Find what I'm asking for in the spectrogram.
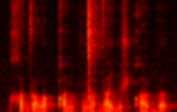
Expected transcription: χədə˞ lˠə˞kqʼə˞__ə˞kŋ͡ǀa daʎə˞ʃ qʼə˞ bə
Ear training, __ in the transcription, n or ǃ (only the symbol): n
